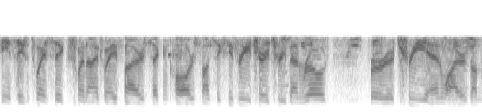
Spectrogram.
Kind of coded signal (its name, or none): Emergency Alert System (SAME) tones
